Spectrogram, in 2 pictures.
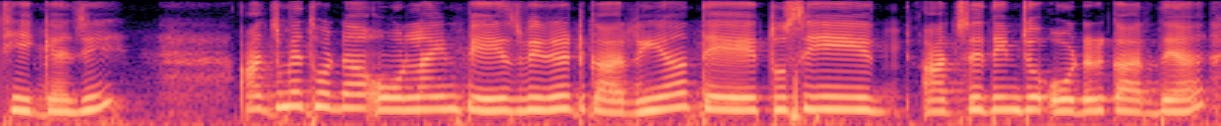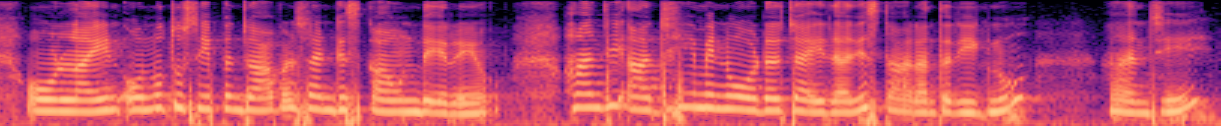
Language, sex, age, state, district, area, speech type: Punjabi, female, 30-45, Punjab, Fatehgarh Sahib, urban, spontaneous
